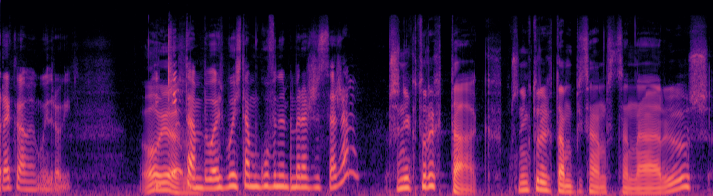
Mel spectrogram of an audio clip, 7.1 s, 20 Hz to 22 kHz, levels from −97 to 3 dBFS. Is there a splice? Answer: yes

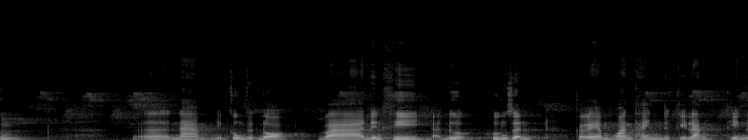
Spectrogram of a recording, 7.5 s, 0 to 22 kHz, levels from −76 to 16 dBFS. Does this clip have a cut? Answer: no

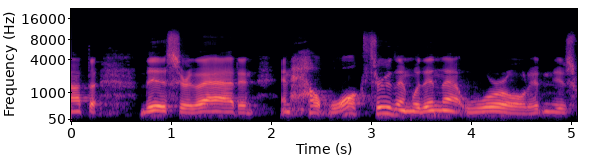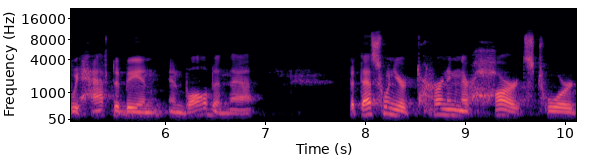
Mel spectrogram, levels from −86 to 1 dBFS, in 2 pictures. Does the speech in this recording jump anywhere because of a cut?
no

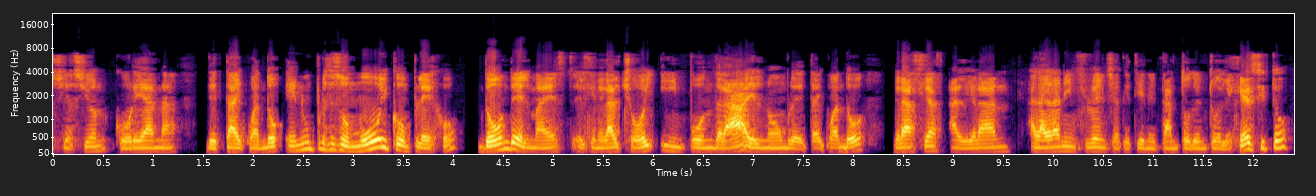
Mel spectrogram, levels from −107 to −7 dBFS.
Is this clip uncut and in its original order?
no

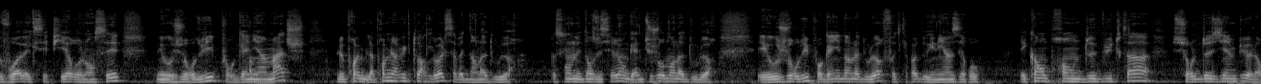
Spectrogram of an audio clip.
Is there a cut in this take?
yes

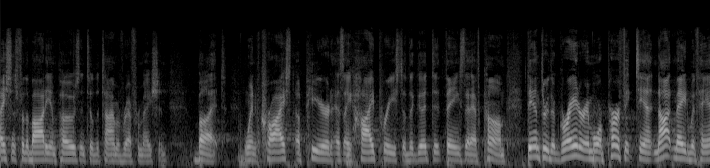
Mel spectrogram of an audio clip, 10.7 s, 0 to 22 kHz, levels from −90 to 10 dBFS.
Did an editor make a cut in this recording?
no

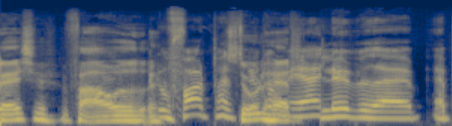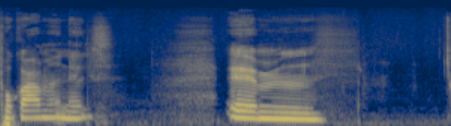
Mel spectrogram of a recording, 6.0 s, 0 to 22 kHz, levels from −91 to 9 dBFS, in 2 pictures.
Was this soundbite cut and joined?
yes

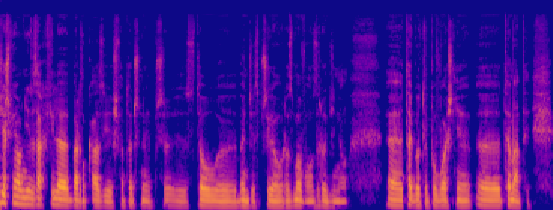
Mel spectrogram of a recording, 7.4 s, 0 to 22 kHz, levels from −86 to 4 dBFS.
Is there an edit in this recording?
yes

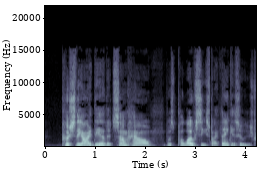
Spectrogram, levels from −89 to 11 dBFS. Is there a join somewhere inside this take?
yes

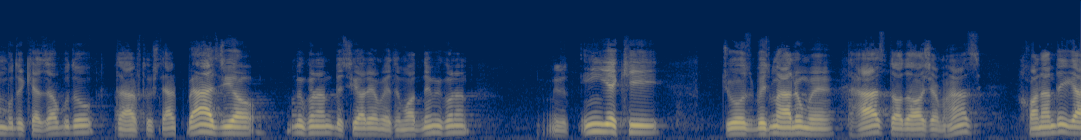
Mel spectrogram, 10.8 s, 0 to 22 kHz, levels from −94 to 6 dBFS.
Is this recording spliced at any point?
yes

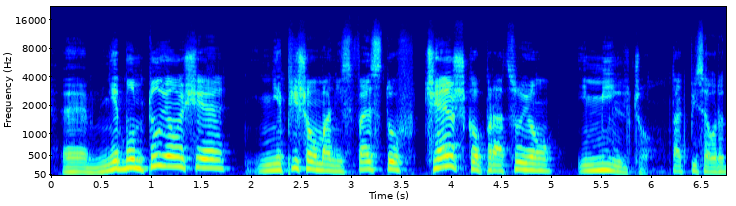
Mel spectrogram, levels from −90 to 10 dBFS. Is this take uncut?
no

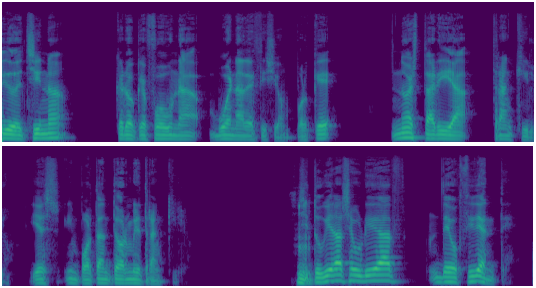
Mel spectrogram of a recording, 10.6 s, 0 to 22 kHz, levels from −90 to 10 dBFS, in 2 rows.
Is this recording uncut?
yes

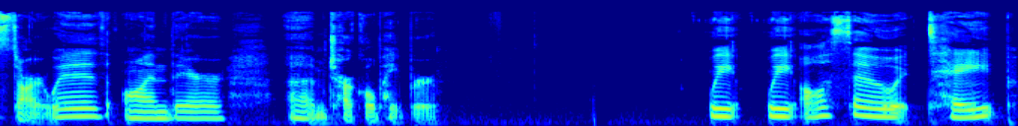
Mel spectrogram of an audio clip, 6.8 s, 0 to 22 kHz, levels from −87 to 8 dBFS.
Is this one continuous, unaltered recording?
no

